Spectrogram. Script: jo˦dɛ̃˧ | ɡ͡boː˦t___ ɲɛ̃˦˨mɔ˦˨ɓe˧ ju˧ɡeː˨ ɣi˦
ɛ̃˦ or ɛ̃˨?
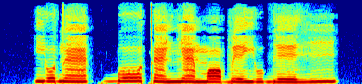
ɛ̃˨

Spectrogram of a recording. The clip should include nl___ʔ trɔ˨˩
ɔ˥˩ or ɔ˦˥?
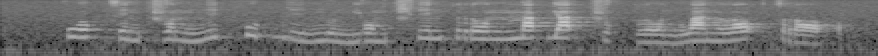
ɔ˦˥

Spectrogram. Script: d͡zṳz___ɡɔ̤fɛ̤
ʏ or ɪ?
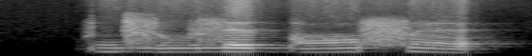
ɪ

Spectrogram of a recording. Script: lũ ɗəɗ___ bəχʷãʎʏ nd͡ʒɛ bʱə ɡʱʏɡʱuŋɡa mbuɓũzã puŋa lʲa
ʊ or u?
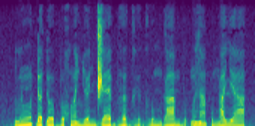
ʊ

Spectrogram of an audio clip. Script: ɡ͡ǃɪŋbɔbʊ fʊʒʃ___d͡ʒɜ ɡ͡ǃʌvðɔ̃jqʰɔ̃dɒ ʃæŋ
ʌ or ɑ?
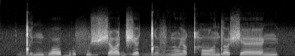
ɑ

